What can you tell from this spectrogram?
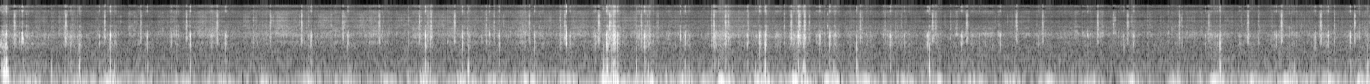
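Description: Running footsteps through tall dry grass and brush, a quick uneven run of footfalls with vegetation brushing past, over a low rumble of wind on the body-worn microphone.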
